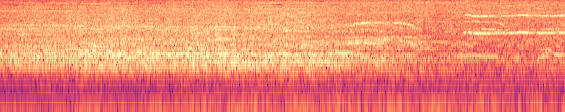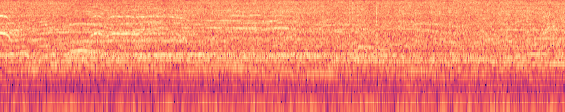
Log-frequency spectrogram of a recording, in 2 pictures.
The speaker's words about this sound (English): Ahora dice que va a contar hasta tres. Y que cuando diga tres, va a que todo el mundo grite lo más alto que pueda, ¿eh? Vamos a escuchar ese grito.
